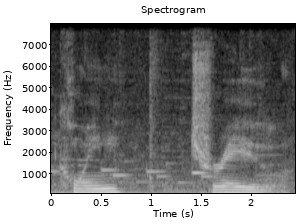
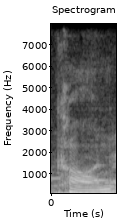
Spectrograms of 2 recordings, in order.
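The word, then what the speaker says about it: Cointreau: Well, it's a tricky word because it looks like it's, you know, phonetically, it looks like it's coin treu. But it's pronounced K-A-A-N, so con, or yeah, con, I guess.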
